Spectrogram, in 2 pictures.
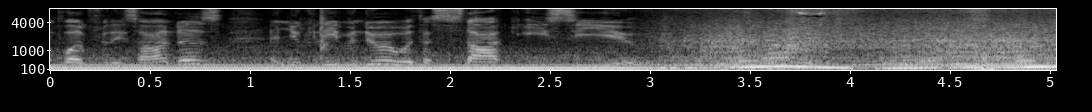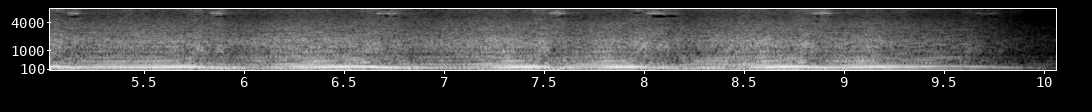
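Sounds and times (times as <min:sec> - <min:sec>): car engine revving: 0:00.8 - 0:10.0.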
